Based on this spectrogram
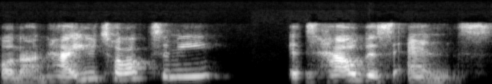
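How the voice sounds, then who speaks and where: A woman's voice with an American accent and lively intonation. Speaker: podcast co-host. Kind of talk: casual chat. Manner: calm.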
